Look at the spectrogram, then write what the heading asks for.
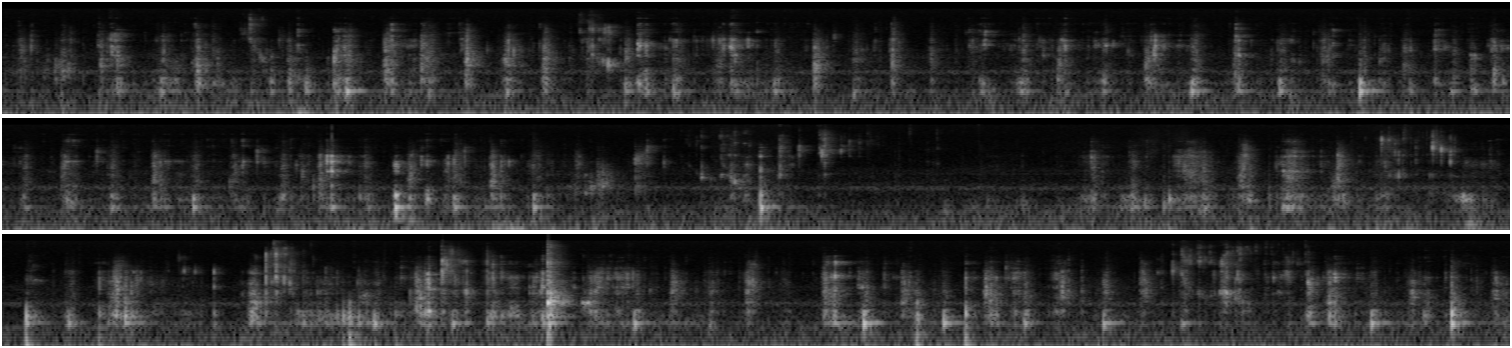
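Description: Close-miked mouth chewing white rice and salted pollock roe: dense, quick clicks and smacks, with a short pause about halfway through.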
